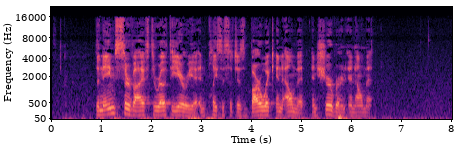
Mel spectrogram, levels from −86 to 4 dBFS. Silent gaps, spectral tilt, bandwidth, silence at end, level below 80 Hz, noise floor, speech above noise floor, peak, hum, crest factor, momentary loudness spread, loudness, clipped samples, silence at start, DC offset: none; -2 dB/octave; 16.5 kHz; 1.55 s; -34 dBFS; -49 dBFS; 31 dB; -2 dBFS; none; 18 dB; 11 LU; -18 LUFS; under 0.1%; 0.25 s; under 0.1%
